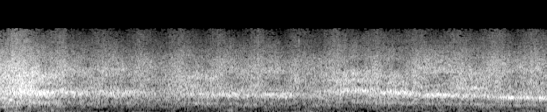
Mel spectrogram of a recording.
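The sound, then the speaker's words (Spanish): A big crowd of CAI basketball fans at the Pabellón Príncipe Felipe chants "Pablo, quédate" to player Pablo Aguilar after the season's end. The chant is a loud, dense roar of many voices that swells and dips slightly in rhythm for several seconds. “Pablo, quédate, gritaba la afición del Príncipe Felipe ante un emocionado Pablo Aguilar que aseguraba haber vivido uno de sus mejores años deportivos aquí en el CAI.”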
